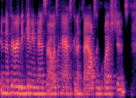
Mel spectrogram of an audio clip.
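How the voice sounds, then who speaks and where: A woman with an Alabama accent, her tone bright and sharp, with audible room echo. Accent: Alabama drawl. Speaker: college grants director. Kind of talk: webinar presentation.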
